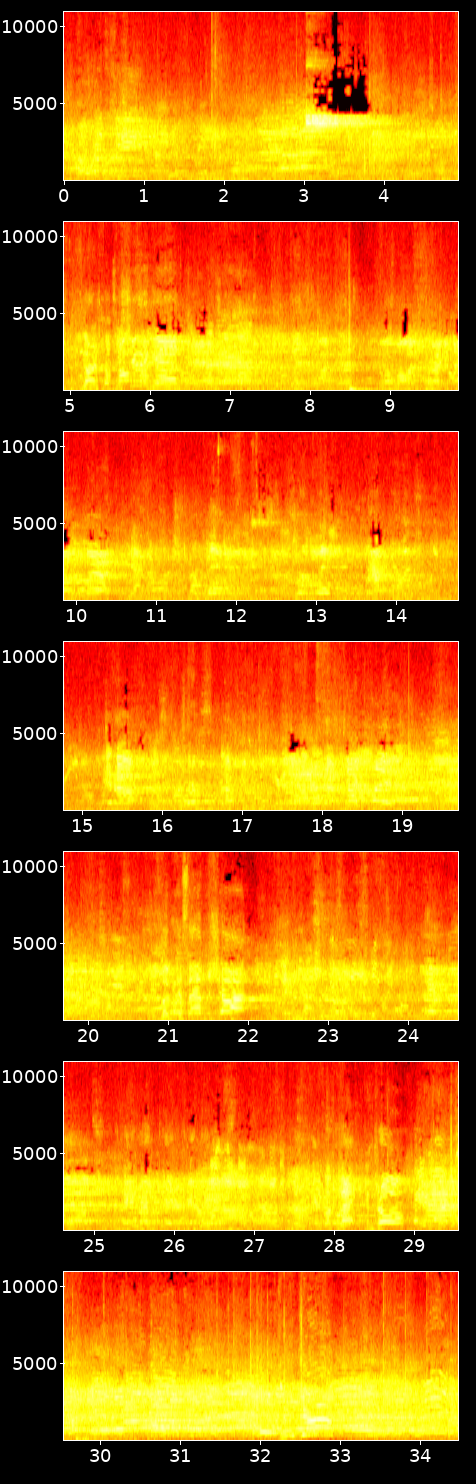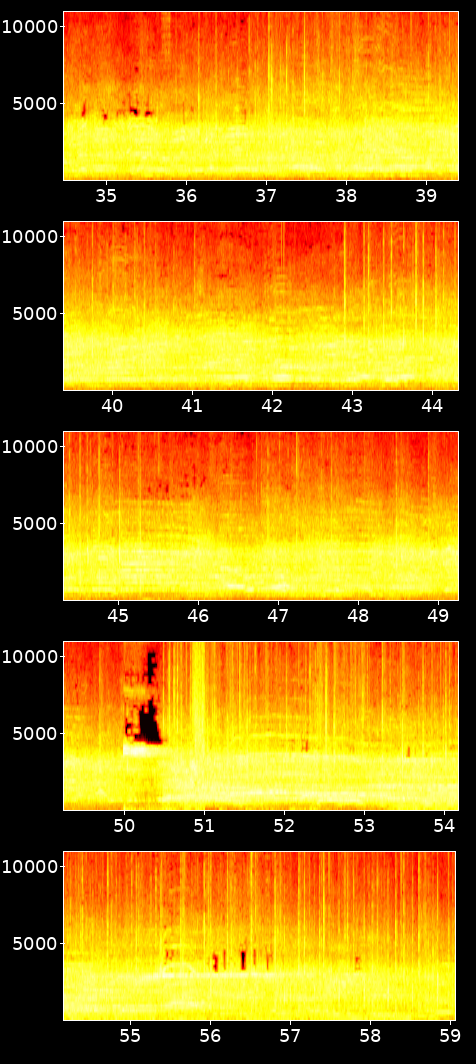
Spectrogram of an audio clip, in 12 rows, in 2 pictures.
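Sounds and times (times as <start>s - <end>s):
brief high whistle: 3.0s - 4.0s, 50.0s - 50.5s
spectators yelling and shouting: 28.6s - 59.0s.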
